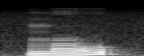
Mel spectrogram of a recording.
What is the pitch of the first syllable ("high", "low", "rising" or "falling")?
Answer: rising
